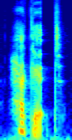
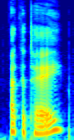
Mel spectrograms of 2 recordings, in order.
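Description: First: The name is given its Shakespearean pronunciation. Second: The name is given its Greek pronunciation. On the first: "the Shakespearean pronunciation is Hecate" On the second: "the Greek pronunciation is Hecate"

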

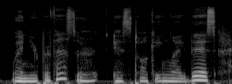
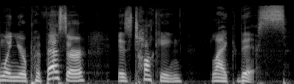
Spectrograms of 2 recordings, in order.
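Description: First: The voice is quiet and low in energy. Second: The voice is loud and projected with energy. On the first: The listeners would easily fall asleep. The speaker calls it wrong. "it's very easy to fall asleep when your professor is talking like this" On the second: The listeners stay awake. The speaker calls it right. "as opposed to when your professor is talking like this"

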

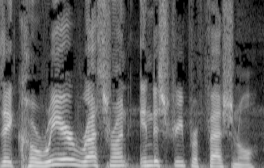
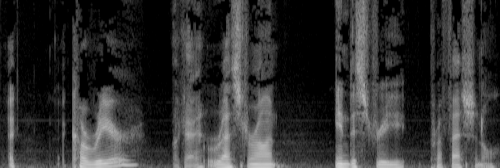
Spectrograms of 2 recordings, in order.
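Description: First: The phrase is said at a normal pace. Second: The phrase is said slowly and deliberately.

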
